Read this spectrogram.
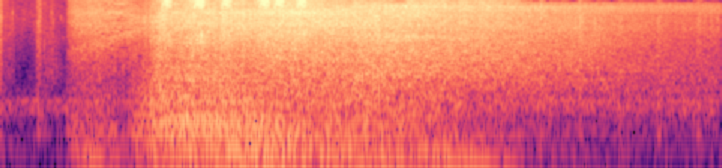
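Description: A loud magical blast booms and roars, then slowly fades.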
